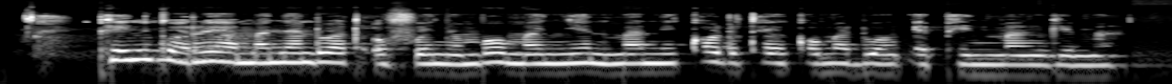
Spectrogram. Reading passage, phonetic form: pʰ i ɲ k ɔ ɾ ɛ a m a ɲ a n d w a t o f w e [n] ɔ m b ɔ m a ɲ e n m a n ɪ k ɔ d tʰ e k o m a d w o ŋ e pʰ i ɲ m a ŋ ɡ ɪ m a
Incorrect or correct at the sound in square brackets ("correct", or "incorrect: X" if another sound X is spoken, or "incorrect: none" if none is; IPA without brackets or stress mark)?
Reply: incorrect: ɲ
